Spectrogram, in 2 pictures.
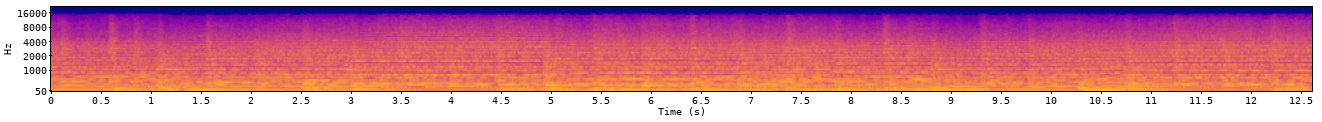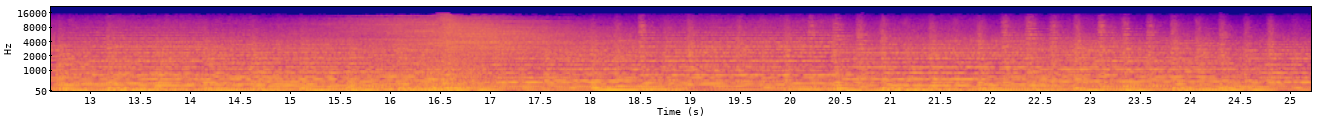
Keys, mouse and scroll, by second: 0.0 click, 0.8 ctrl+g, 1.6 -, 2.5 ctrl+d, 4.4 ctrl+click, 4.9 h, 6.9-10.4 ctrl+drag, 10.6-11.7 drag, 11.4 ctrl+shift+g, 12.3 click, 13.6 click, 14.0 click, 16.0 click, 17.3 click, 18.2 ctrl+shift+g, 19.1 click, 20.8 click, 22.0 ctrl+d, 24.2 click.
